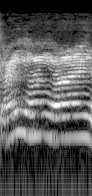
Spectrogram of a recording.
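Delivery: squeaky, whining robot imitation; high-pitched whiny voice. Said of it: "a very high-pitched, whiny voice".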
